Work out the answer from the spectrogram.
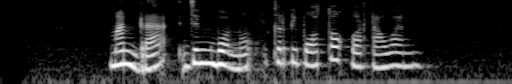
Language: Sundanese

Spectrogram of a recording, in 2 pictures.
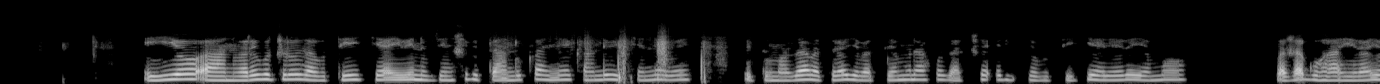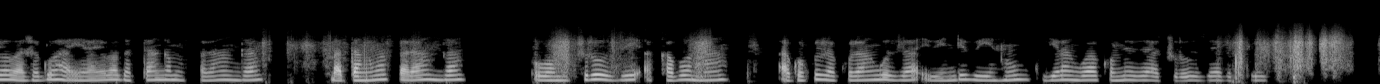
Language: Kinyarwanda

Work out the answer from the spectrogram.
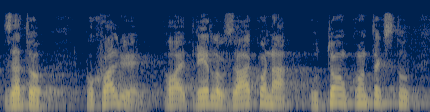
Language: Croatian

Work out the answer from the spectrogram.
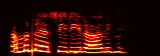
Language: Kalenjin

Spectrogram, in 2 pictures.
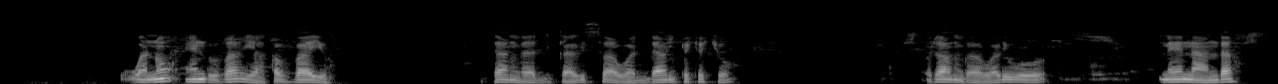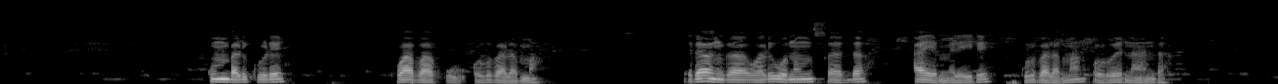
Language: Soga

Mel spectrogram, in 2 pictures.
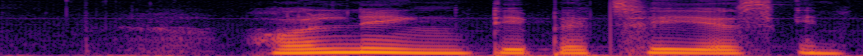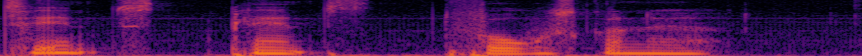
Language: Danish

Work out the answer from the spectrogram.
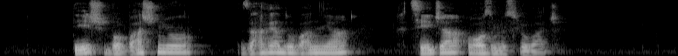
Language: Upper Sorbian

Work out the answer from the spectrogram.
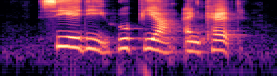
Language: English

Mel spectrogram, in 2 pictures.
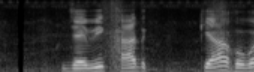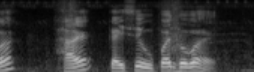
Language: Magahi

